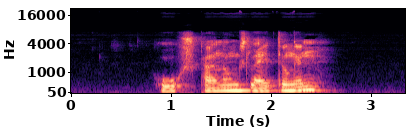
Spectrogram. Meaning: plural of Hochspannungsleitung
- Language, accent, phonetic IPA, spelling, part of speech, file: German, Austria, [ˈhoːxʃpanʊŋsˌlaɪ̯tʊŋən], Hochspannungsleitungen, noun, De-at-Hochspannungsleitungen.ogg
